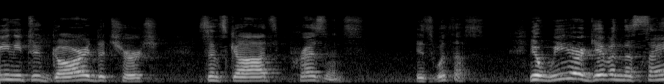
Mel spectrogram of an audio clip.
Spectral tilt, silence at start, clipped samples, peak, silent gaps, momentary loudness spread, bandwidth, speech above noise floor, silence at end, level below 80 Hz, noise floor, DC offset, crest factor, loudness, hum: -5 dB/octave; 0 s; under 0.1%; -6 dBFS; none; 17 LU; 10.5 kHz; 29 dB; 0 s; -84 dBFS; -55 dBFS; under 0.1%; 20 dB; -26 LUFS; none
